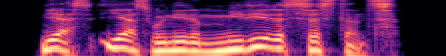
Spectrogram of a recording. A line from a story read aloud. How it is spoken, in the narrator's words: I shouted into the receiver, dashing from one room to the next in a frenzy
